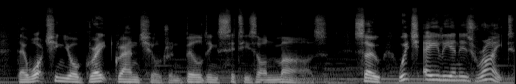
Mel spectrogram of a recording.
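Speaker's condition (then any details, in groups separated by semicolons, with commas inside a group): No condition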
